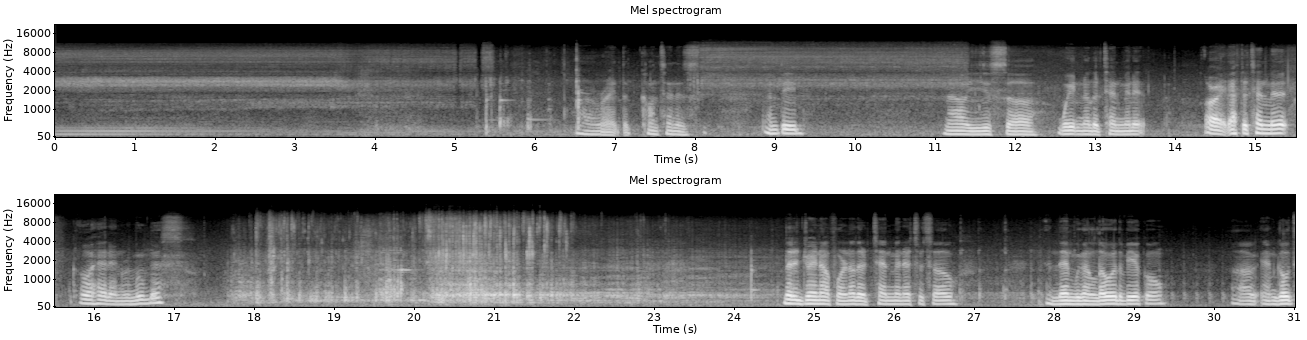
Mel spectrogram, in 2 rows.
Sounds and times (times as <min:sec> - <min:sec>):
Trickle, dribble: 0:18.0 - 0:22.1.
